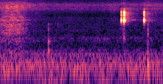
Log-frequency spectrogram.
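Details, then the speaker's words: Atom-scan dosimeter with click sound enabled for each gamma quantum hitting the crystal: three crisp high ticks at random spacing over quiet room noise, normal detection clicks. "можна включити озвучування кожного влетівшого в Кристал гамаканта щелчками або пісками динамік в дозиметрі буде це робити от вмикаємо щелчки"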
